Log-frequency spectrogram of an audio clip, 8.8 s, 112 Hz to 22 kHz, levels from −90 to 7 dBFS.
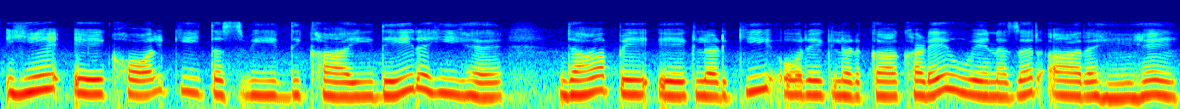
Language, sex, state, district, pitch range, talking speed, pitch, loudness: Hindi, female, Rajasthan, Jaipur, 215-245 Hz, 150 wpm, 225 Hz, -12 LUFS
